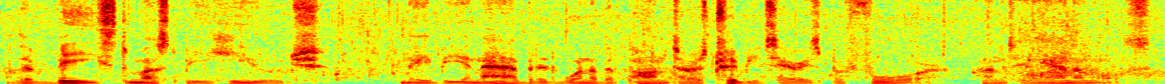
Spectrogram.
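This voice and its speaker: A gruff, world-weary monster hunter from a fantasy game. His voice is low, his delivery blunt and deadpan, with few words to spare. Loud water noise runs behind him. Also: normal speed. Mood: terse, calm. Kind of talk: dramatic video game dialogue.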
